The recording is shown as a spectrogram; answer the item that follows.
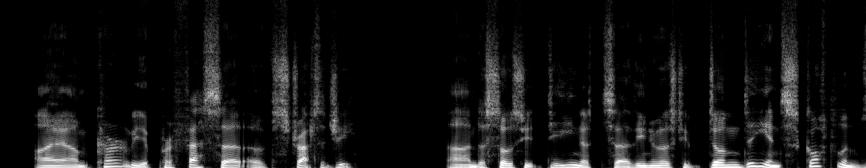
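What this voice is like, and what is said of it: Newcastle (Geordie) English accent. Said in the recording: “I originate from Newcastle, as you can probably tell from the accent.”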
